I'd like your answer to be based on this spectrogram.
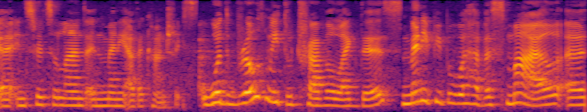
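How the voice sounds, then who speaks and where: Woman guest, measured and careful. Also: medium pitch, fairly bright tone. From Poland. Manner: careful, measured, with many fillers. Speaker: podcast guest, healthcare innovation expert. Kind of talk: casual interview talk.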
